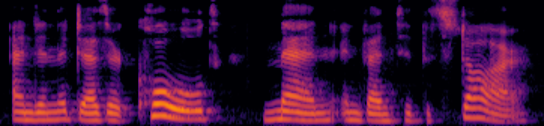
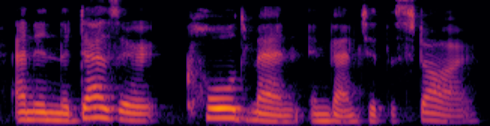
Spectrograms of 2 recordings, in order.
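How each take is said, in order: First: The pause comes after the word cold. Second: The pause comes before the word cold.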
